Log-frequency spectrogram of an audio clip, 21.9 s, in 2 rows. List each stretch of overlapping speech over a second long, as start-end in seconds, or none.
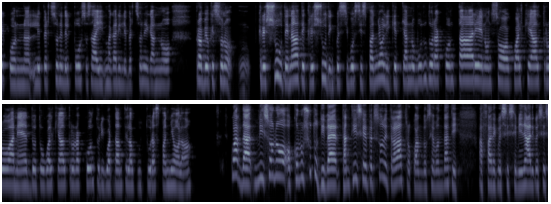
none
